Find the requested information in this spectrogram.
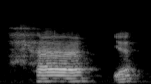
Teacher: Lalu di sini huruf ha ya, huruf ha dia punya sifatnya yaitu lembut ketika diucapkan ya, sama seperti huruf ain, yaitu letaknya di tenggorokan bagian tengah.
